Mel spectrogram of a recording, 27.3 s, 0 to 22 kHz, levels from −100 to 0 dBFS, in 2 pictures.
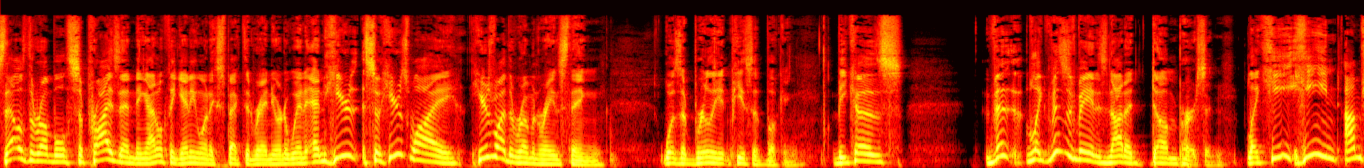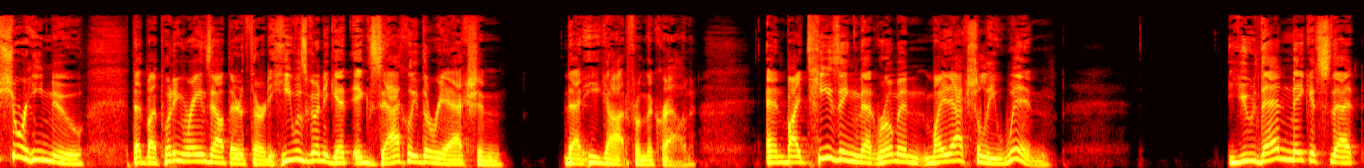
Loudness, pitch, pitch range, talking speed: -19 LUFS, 130 Hz, 115-170 Hz, 185 wpm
